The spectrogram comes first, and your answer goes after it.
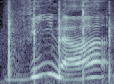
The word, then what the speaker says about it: Wiener: used instead of penis in German we say Vina the German dou is pronounced like an English V and it usually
